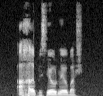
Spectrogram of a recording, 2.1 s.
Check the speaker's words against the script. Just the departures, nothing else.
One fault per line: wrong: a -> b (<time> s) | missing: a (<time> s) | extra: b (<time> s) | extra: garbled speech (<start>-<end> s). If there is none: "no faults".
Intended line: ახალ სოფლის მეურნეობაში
no faults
